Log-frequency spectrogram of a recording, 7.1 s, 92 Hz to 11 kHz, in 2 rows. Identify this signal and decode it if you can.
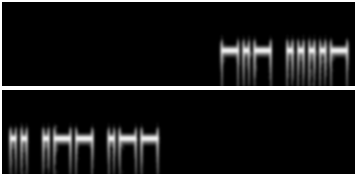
Morse code, heard as a keyed tone, about 22 wpm, 700 Hz. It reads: K4IWW
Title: USA Call Signs - 5 Characters - 22wpm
